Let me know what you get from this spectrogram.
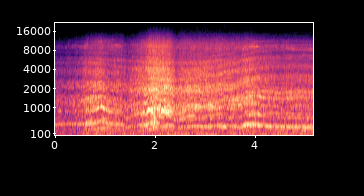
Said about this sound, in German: Klingt nach einer Drohne. Was ist so dein Gefühl, wie stabil die jetzt gerade in der Luft steht? Wirklich sehr stabil.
